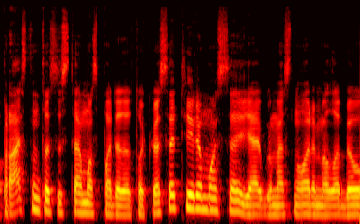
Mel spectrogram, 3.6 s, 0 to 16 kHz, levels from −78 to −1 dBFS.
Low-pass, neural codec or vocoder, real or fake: 14.4 kHz; vocoder, 44.1 kHz, 128 mel bands, Pupu-Vocoder; fake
